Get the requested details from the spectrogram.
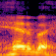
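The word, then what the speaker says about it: herb: यहां पे देखिए अब यहां पे हर्ब हे नहीं पढ़ाए अब यहां पे जो ई का साउंड है वो क्या है अ है यानी हर्ब क्या पढ़ाए का ये हर्ब समझ में आ रहा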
